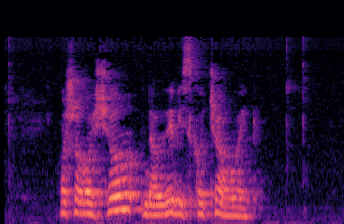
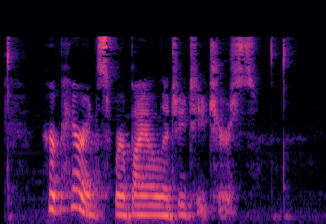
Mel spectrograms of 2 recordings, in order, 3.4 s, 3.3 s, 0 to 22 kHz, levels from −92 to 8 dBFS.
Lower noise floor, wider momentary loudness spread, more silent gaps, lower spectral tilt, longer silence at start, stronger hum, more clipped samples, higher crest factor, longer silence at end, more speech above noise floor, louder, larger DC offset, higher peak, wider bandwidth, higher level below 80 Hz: first, -60 dBFS vs -48 dBFS; second, 10 LU vs 18 LU; neither; first, -6 dB/octave vs -3.5 dB/octave; first, 0.6 s vs 0.05 s; neither; neither; about the same, 18 dB vs 20 dB; first, 0.9 s vs 0.4 s; first, 39 dB vs 21 dB; first, -21 LUFS vs -26 LUFS; neither; about the same, -6 dBFS vs -8 dBFS; about the same, 11.5 kHz vs 12 kHz; about the same, -62 dBFS vs -64 dBFS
